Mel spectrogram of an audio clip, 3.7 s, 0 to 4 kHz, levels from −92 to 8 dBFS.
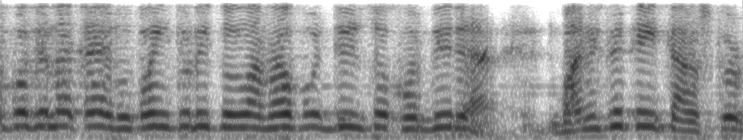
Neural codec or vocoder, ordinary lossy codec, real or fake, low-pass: codec, 24 kHz, 0.9 kbps, WavTokenizer, medium music audio release; none; fake; 3.6 kHz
